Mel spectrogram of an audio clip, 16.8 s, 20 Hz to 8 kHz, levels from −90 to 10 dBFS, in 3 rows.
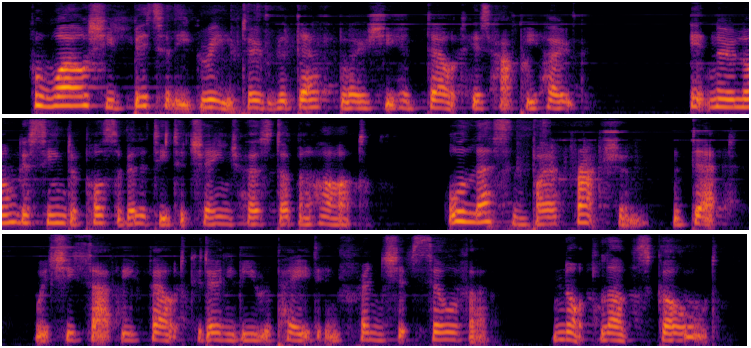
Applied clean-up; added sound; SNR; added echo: neural mask model DeepFilterNet 3.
